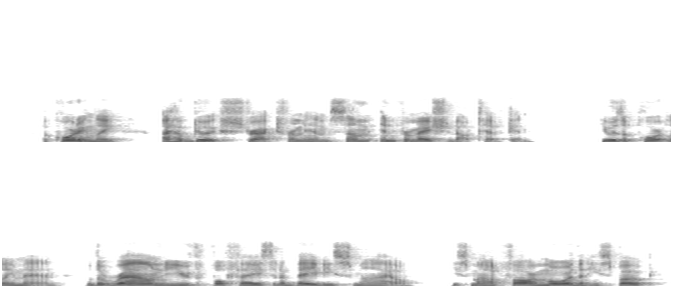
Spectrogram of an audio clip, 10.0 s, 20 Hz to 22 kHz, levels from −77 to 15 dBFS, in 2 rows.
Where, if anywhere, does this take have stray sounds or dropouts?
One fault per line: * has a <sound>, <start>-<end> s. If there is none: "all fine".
all fine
